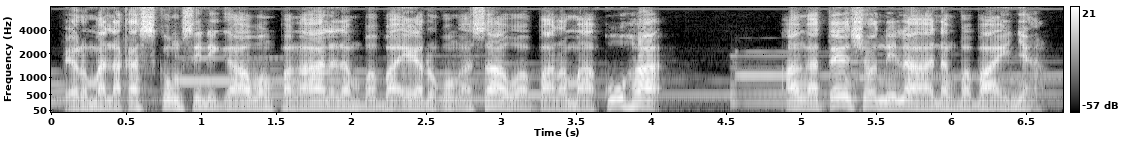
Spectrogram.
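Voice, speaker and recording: A man's voice: mid-range voice, fairly quick, music in the background, lightly acted. A man with a Filipino accent narrating a scripted first-person story.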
